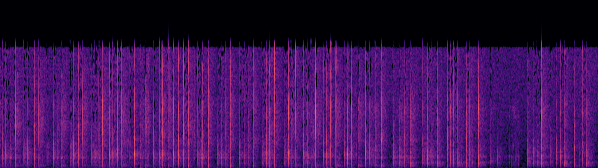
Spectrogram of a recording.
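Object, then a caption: Hollow plastic scalp massager brush. A small teal plastic scalp massager with a hollow hard shell back is held in one hand while the fingertips and nails of the other hand tap on its back. The result is a rapid, uneven stream of sharp, dry plastic clicks with a hollow midrange tone and no ring.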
